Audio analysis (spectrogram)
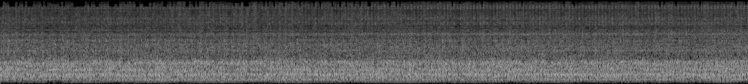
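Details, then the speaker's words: Central Machinery (Harbor Freight) 10-inch 12-speed bench drill press at high speed after moving belts and re-tensioning (½-inch deflection); even, steady high whir with no knocks, rattles or belt slap; normal operation. "Alright, let's fire it up with the faster RPMs and the new belt locations and see what she does."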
